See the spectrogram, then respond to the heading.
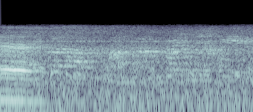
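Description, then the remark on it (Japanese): A quiet maglev train with passengers aboard glides slowly in and slows toward a stop, producing a soft, steady rumble and airy hiss with a faint tonal whine at first, continuous throughout. “おお、意外と静かですね。”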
